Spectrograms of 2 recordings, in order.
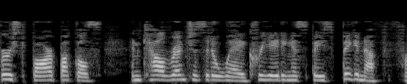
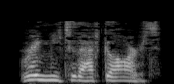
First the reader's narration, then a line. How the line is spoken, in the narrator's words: he growls, betraying some of his old spirit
